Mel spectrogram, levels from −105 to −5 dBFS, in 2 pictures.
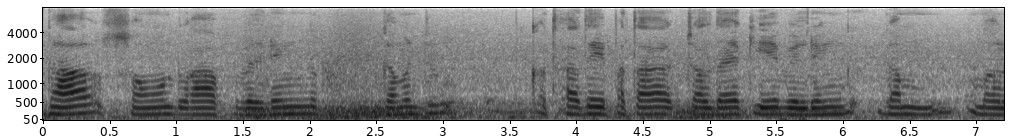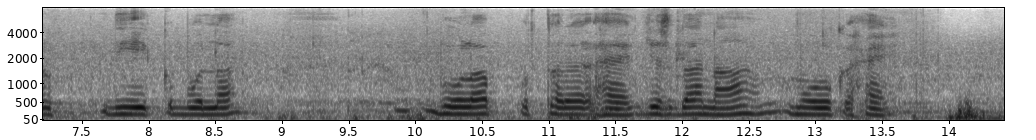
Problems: background sounds at intervals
